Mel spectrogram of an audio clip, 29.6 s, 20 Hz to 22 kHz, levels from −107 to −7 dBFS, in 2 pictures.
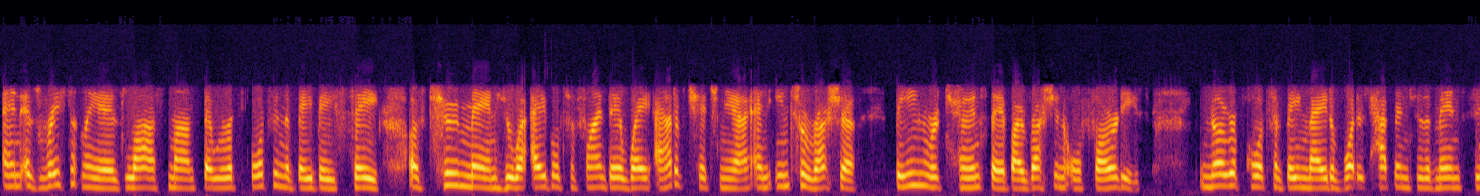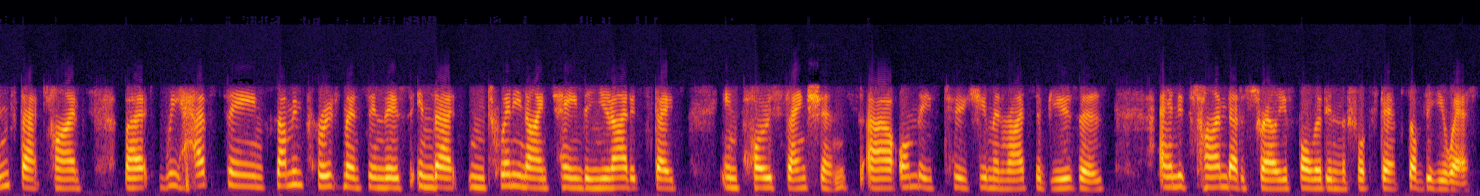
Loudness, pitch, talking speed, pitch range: -22 LUFS, 200 Hz, 170 wpm, 190-215 Hz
